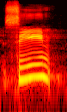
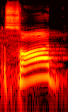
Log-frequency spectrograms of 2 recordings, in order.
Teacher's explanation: سین کو باریک پڑھتے ہیں اور صاد کو ہم پر پڑھتے ہیں، یعنی موٹا کر کے پڑھتے ہیں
